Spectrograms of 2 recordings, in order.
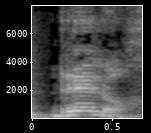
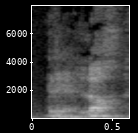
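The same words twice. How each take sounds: First: "Reloj" with RE high, long and loud; stress on first syllable. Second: "Reloj" with low RE and strong LOJ; stress on last syllable. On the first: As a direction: punch RE in "Reloj", drop LOJ. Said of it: "no la primera". ("Reloj" con RE fuerte) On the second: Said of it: "Fuerte la última". ("Reloj" con LOJ fuerte) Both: Shown as a demonstration.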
